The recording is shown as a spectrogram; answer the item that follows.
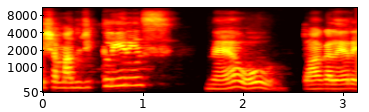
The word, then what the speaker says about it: clearance: Mas para se falar de uma forma mais correta, a pronúncia mais correta seria clearance, que pode ser chamado também de depuração.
